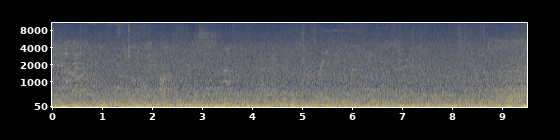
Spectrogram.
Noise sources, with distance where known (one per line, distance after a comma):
unidentified human voice, near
